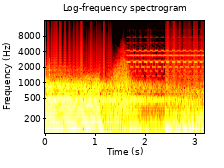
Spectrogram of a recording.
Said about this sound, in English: Hey, baby, your phone is ringing. That's not my phone.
